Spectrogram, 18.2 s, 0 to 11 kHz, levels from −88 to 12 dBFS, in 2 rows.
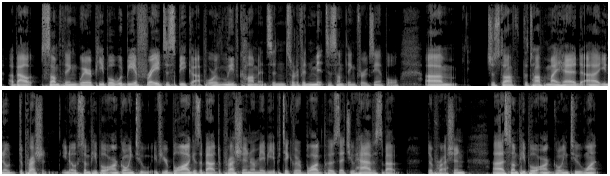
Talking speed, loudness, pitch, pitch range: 215 wpm, -23 LUFS, 105 Hz, 95-115 Hz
